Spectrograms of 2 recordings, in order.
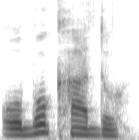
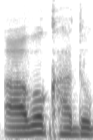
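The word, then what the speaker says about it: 아보카도: अभी अगर इसी तरह ही प्रोनाउंसिएशन करें तो ये बोला जाएगा ओबोकाडो, ओबो खादो, इस तरह नहीं, ये आबो खादो कहते हैं, आबो खादो, आबो खादो, ठीक है।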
